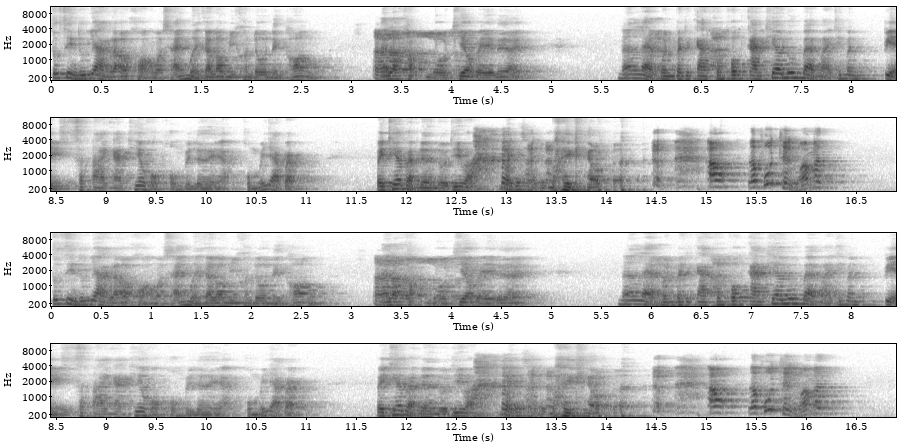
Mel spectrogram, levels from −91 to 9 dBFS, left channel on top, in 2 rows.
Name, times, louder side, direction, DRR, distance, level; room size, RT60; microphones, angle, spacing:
voice 1, 0.0-2.7 3.3-4.7 5.7-10.9 11.7-14.2, left 2 dB, 75° left, 4 dB, 1.0 m, -24 dB
voice 2, 3.2-4.2 6.0-6.2 6.6-6.7 12.6-13.5 14.5-16.2, left 3 dB, 55° left, 5 dB, 1.5 m, -25 dB
9.3 x 6.1 x 8.0 m, 0.70 s
head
